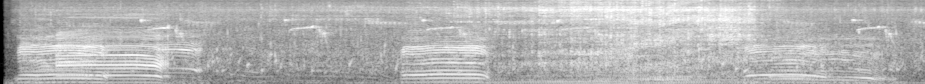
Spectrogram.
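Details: Dozens of cows being herded along a narrow path to a farm pen give long, rich moos that rise and fall, with a broad rushing noise of hoofsteps between calls.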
